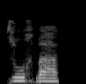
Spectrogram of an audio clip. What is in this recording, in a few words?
"suchbar", German; adjectives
